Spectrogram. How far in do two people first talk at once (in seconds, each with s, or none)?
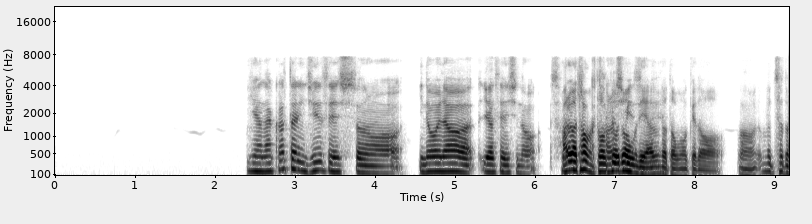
6.3 s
